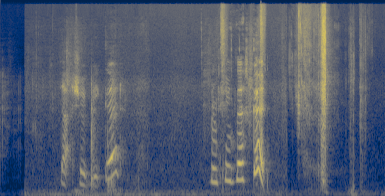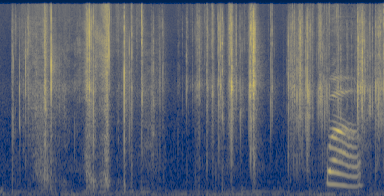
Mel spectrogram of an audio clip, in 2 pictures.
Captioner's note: tape sound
